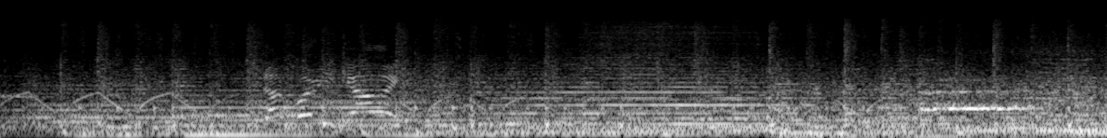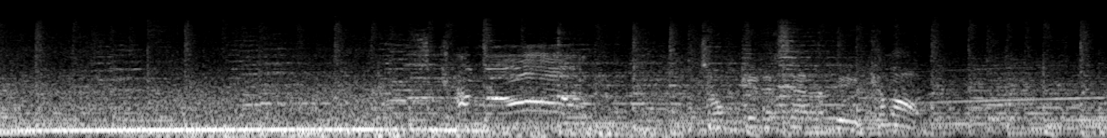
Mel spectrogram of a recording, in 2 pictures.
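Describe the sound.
A frantic police car chase, a ball of flames in the police car's wake as it meets the Russians coming in the opposite direction: revving engines and sirens wail together in a dense, loud mix, with voices faintly mixed into the roar throughout.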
